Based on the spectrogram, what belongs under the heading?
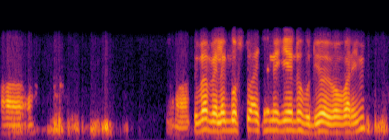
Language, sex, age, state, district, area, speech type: Assamese, male, 18-30, Assam, Barpeta, rural, conversation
